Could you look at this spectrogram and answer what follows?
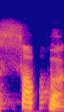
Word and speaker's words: supper: good super suppose so this is pronounced a supper because it has you know super it only has one P so super only has one P but software has TT TT will be supper supper yeah so last main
